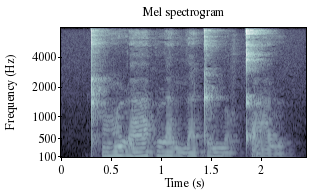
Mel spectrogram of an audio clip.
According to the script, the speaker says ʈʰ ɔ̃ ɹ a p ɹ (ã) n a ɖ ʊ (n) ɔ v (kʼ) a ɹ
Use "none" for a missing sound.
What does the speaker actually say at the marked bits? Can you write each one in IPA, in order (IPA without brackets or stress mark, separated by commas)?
a, n, kʼ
